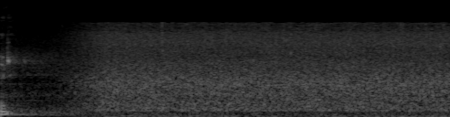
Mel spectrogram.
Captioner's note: water splashing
